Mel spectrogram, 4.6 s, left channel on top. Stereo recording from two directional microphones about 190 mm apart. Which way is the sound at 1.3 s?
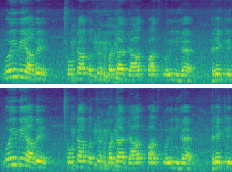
30° right (ahead or behind).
